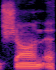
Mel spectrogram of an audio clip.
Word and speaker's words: Sean: You see my name, Sean, S-E-A-N.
